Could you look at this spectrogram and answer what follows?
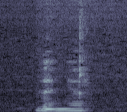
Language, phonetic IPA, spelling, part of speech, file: Polish, [ˈvɨ̃mʲjar], wymiar, noun, LL-Q809 (pol)-wymiar.wav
